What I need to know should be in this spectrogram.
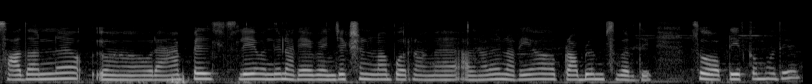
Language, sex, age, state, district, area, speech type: Tamil, female, 18-30, Tamil Nadu, Thanjavur, rural, spontaneous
